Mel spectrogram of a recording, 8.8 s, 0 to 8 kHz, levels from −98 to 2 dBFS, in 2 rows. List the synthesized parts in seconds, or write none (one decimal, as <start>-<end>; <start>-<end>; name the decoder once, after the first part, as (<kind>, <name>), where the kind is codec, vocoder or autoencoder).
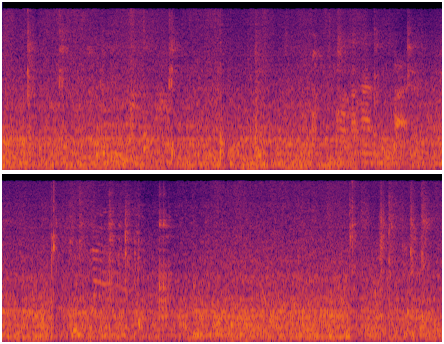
1.1-1.8 (codec, DAC); 2.3-5.3; 7.6-8.8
